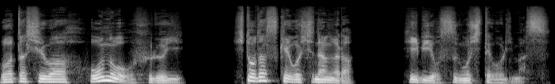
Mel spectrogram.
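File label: Voice story, Japanese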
